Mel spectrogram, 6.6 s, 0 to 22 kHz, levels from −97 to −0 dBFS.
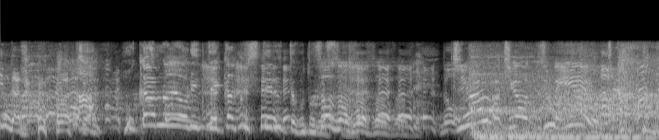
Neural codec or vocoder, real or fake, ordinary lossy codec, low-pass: none; real; none; 7.2 kHz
